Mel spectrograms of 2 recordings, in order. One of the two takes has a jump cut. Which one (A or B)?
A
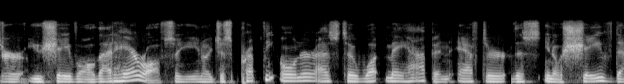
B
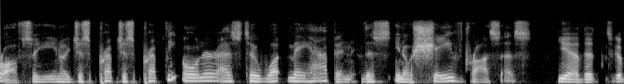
B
